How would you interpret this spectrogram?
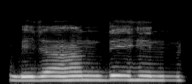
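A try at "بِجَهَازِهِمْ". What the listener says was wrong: জাম গুন্না হবে, এটা গুন্না হবে। বিজাম বিহিম। ইজরা বানান নয়, ইজরা। বায়ের নিচে জের আছে। জালের উপরে যাবার এসেছে।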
